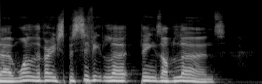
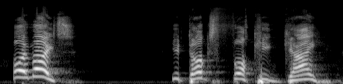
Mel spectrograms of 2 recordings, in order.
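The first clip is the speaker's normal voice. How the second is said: very loud, high hollered shout; 9 semitones higher, 9 dB louder than usual. Telling of walking the dog when a passing driver yelled, imitating a man shouting. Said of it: "shouts out his window".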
